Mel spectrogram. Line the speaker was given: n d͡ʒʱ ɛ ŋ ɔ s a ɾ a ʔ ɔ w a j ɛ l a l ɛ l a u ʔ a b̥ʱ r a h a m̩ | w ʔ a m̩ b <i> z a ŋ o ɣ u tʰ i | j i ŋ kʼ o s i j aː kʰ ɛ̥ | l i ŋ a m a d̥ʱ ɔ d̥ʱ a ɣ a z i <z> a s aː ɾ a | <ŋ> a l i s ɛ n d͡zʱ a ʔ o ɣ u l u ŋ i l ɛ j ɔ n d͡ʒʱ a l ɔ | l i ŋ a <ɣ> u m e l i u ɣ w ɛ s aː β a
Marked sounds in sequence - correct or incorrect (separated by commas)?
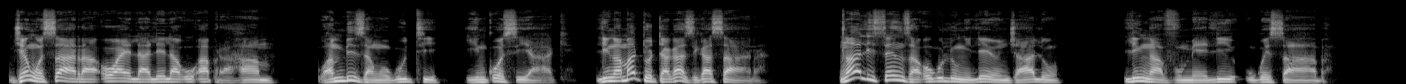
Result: correct, incorrect, incorrect, incorrect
